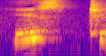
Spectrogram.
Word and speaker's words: used to: So that means we say used to do. Here is a quick point about pronunciation. The sound at the end of the word used sounds like a t sound.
